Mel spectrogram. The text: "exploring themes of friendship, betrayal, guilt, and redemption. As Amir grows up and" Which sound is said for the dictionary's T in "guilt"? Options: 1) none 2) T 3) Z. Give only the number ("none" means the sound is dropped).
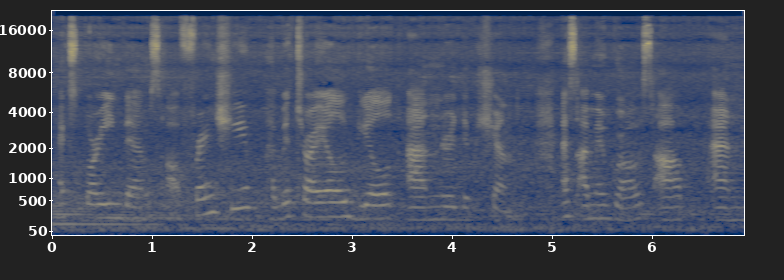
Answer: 2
